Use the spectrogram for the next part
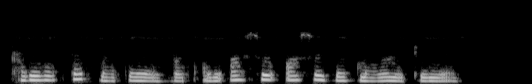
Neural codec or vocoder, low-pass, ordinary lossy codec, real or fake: codec, 44.1 kHz, 7.8 kbps, Pupu-Codec; 7.2 kHz; none; fake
